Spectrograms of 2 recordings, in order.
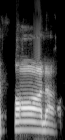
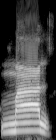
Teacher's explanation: قال پر ہے، الف بھی پر ہو گیا، لیکن مال یہ باریک ہے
